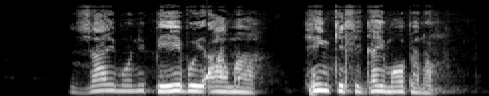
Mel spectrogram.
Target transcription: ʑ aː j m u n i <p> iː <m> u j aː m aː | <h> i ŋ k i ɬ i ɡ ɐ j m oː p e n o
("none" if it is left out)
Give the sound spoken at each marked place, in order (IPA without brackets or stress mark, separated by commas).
p, b, h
